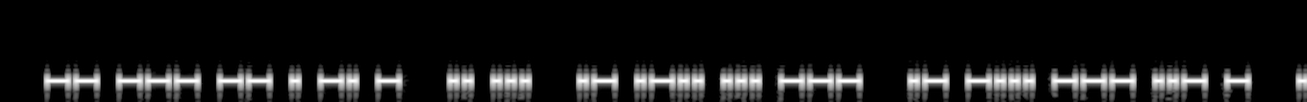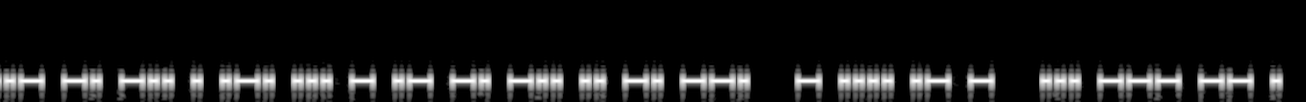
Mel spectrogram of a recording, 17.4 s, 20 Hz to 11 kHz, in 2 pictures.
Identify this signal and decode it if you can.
Morse code, heard as a keyed tone, about 25 wpm, 600 Hz. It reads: MOMENT IS ALSO ABOUT UNDERSTANDING THAT SOME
